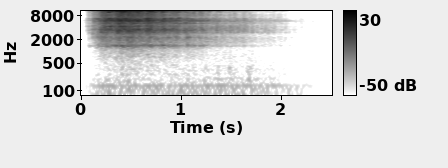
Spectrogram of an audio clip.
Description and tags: JinglingBells Wreath 02
a wreath of small metal bells jingling
jingle, jingling, bells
